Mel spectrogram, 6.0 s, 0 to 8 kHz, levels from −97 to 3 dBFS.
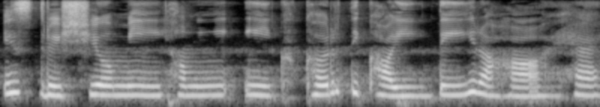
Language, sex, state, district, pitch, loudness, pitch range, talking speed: Hindi, male, Punjab, Fazilka, 230 Hz, -15 LUFS, 220-240 Hz, 100 wpm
